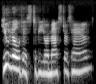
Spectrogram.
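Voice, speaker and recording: A woman playing a sober, rational Victorian gentleman in a Gothic radio play, speaking formally. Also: fairly high pitch, no room sound, lightly acted. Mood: puzzled, measured. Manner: formal, measured, reasoning.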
